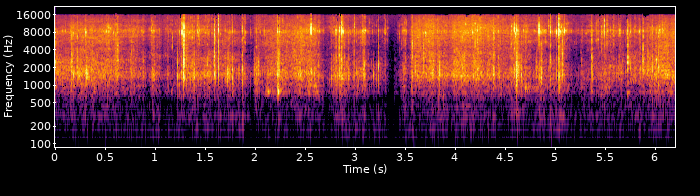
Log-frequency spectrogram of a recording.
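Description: Fingertips with painted nails gather, stir and scratch through a heap of small cardboard jigsaw puzzle pieces in a shallow cardboard box lid. A steady, dry rustle of papery clicks and scrapes sits in the mid and high range with no low end, dipping briefly to near silence just past the midpoint before resuming.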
